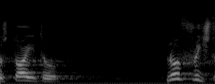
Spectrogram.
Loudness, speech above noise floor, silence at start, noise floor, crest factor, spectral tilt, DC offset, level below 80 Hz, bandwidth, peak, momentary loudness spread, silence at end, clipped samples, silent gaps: -38 LUFS; 33 dB; 0 s; -71 dBFS; 18 dB; -3.5 dB/octave; under 0.1%; -72 dBFS; 11 kHz; -22 dBFS; 14 LU; 0 s; under 0.1%; none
